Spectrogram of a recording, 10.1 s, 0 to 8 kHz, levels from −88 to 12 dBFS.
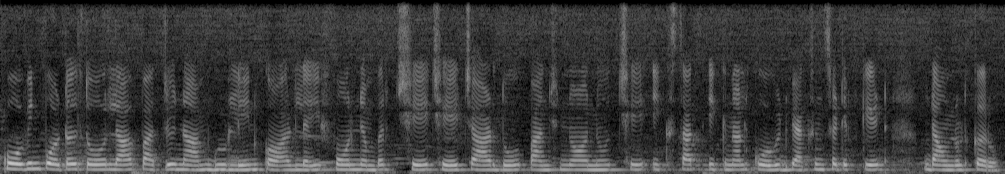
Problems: continuous background conversations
